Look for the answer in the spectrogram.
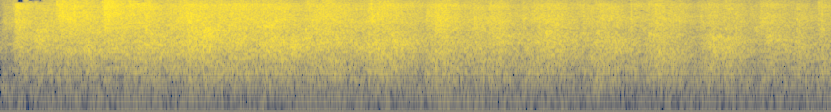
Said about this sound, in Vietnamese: Nãy giờ vỗ tay mấy hiệp rồi mà không biết trong bụng có thấy vui không?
